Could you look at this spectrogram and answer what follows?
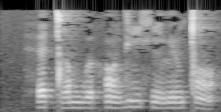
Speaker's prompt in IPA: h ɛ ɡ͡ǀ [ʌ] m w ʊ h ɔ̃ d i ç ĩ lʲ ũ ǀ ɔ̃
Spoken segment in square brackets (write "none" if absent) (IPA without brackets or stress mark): ʌ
